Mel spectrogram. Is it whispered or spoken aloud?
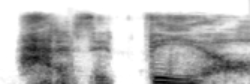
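whispered. It is whispered for dramatic effect.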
